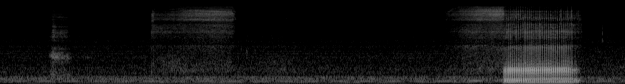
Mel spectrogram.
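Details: Menlo, a six-month-old Pug-Zu pup, snores in sleep; several breathy inhalations build to a loud, buzzing snort-like snore near the end, rough and low with airy hiss above.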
